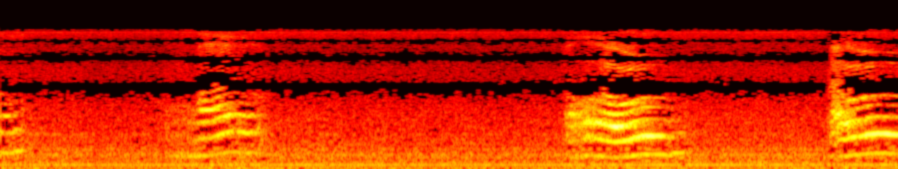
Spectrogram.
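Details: Domestic cat meowing to scare off mice: three plaintive meows spaced a couple of seconds apart, each wavering up and down, with the middle one loudest, over a low constant hum.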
